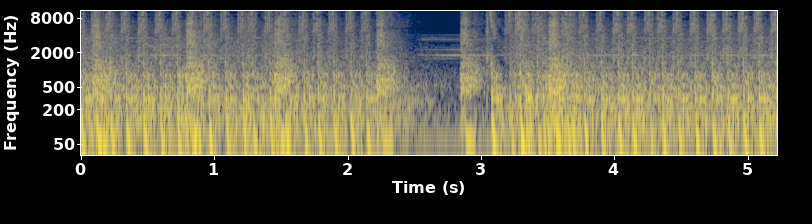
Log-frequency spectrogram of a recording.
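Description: Rapid automatic gunfire in the survival video game Rust, dense bursts of shots rattling close and loud, with a brief lull midway before the shooting resumes.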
